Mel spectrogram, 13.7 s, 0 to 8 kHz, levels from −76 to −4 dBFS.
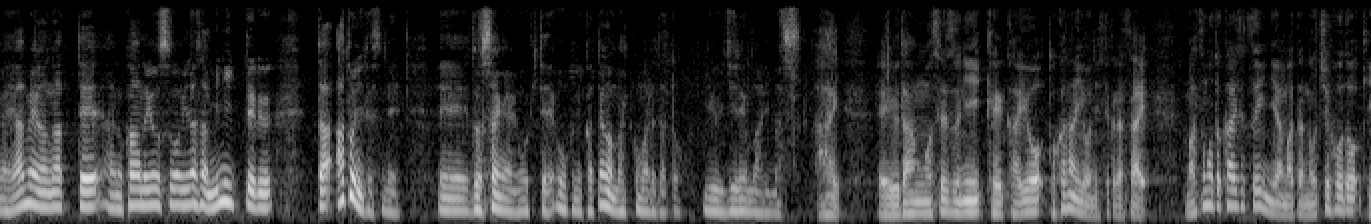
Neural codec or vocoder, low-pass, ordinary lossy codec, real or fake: none; 7.2 kHz; AAC, 32 kbps; real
